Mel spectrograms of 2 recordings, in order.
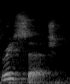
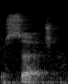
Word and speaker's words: research: So the noun is research. I've done the research. I was looking at the research and it says this. However, the verb is research. I'm going to research that. When I was researching that the other day, and that's how you work it out. The noun always stresses on the first syllable, the verb on the second.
